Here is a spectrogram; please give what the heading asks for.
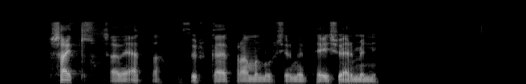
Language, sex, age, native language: Icelandic, male, 20-29, Icelandic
